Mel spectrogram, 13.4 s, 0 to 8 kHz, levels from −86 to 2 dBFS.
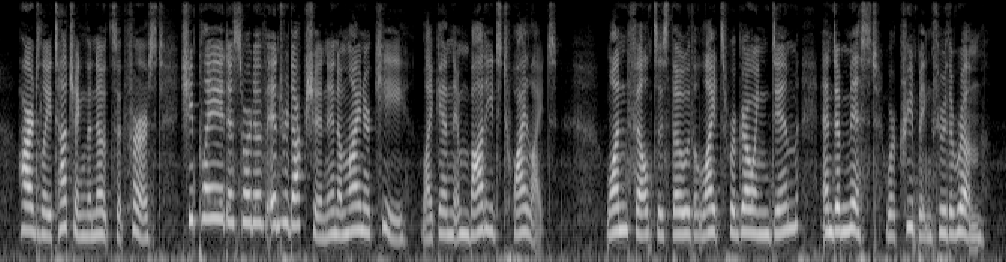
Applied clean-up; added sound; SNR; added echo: none; none; none; none.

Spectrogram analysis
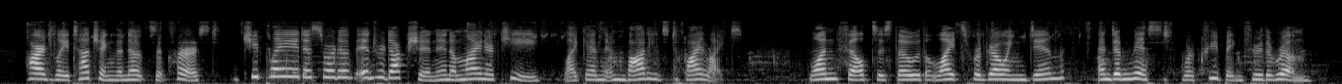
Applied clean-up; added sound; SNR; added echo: neural separator model SepFormer DNS4.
